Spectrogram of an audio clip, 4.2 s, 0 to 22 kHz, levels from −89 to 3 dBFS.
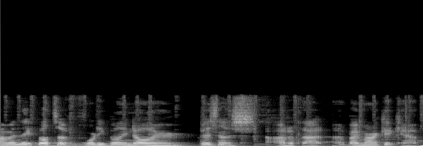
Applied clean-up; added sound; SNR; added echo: classical method WPE with log-MMSE.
